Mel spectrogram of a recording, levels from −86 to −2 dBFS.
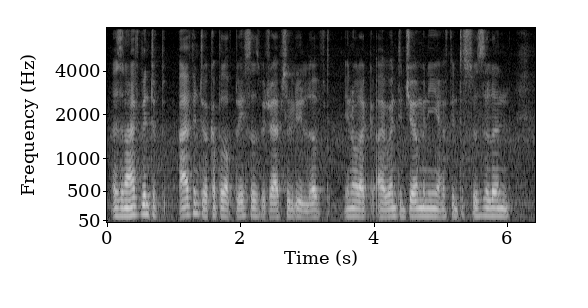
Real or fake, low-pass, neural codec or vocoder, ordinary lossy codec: real; none; none; none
